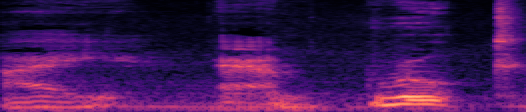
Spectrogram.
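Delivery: heavily emphasized, strongly hoarse voice. Unboxing a new figure and doing its line in a Groot voice. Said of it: "I can actually do that voice kind of a little bit better".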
